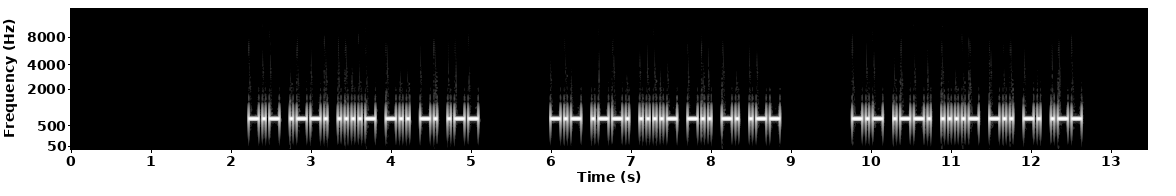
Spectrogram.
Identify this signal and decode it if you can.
Morse code, heard as a keyed tone, about 28 wpm, 700 Hz. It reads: KP4DNW KP4DNW KP4DNW
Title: USA Call Signs - 6 Characters - Repeated 3x - 28wpm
